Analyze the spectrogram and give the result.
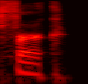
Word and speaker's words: Frk: I think it's I think it's pronounced Firk.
